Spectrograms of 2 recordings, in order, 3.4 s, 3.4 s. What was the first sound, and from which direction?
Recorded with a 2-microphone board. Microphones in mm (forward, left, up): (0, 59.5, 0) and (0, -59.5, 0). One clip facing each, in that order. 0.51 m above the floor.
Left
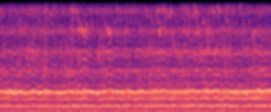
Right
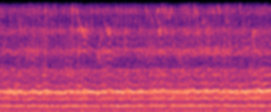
Only background noise.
